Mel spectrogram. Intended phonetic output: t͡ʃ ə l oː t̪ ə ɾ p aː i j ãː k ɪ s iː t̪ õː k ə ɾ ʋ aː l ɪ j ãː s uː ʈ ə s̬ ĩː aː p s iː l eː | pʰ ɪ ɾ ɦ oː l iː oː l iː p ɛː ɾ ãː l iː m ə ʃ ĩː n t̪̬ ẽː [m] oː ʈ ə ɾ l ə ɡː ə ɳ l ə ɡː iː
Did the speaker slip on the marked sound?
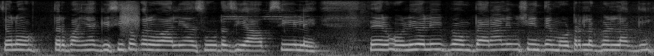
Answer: no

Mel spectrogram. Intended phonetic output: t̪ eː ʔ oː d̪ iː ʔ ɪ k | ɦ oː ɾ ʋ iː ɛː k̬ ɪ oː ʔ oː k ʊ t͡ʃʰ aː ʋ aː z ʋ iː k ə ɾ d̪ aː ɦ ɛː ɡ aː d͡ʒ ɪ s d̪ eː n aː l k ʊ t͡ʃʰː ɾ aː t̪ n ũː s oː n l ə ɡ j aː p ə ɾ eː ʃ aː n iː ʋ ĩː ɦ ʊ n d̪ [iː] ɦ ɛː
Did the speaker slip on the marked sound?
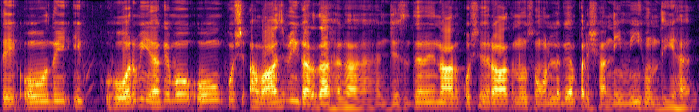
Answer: no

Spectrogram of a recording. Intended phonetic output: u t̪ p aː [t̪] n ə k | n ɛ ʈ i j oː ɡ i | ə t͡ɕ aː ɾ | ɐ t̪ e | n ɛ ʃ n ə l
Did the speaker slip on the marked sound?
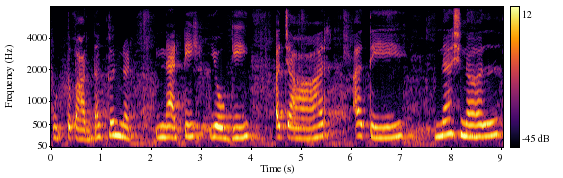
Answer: yes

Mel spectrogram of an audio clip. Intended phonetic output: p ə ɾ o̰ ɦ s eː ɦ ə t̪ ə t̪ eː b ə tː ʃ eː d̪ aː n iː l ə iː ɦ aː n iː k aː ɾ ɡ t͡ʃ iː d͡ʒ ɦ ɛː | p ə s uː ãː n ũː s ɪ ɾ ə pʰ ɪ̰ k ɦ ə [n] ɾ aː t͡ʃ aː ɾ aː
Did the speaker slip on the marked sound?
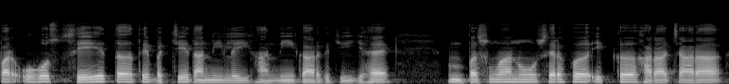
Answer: yes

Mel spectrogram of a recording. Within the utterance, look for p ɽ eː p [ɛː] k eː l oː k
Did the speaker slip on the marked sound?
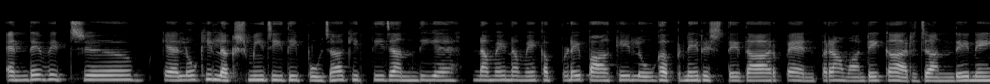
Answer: yes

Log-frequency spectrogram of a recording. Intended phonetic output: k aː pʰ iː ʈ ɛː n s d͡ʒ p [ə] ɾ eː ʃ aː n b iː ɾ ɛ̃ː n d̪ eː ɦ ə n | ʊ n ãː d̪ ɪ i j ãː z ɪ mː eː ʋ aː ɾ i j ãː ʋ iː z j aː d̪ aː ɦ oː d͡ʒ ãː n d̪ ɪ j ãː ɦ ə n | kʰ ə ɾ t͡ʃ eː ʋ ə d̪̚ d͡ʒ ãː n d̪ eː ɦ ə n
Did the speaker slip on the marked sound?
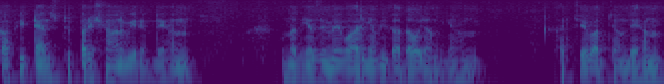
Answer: no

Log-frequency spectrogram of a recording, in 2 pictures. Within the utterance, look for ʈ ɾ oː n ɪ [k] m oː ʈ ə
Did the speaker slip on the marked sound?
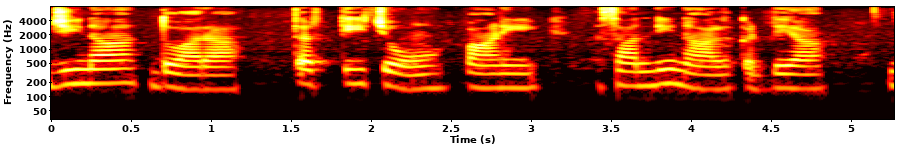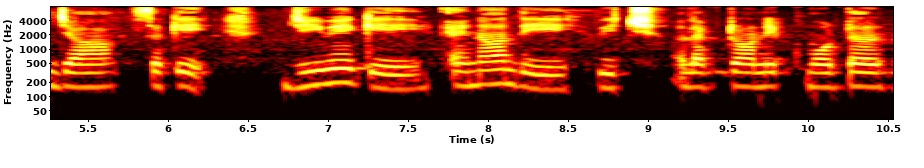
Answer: no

